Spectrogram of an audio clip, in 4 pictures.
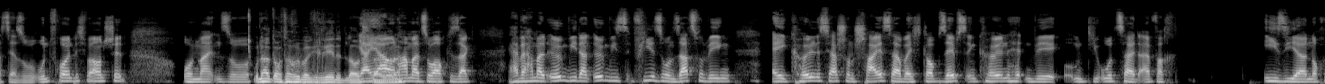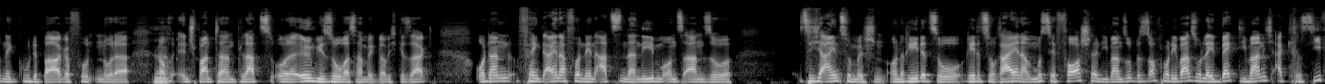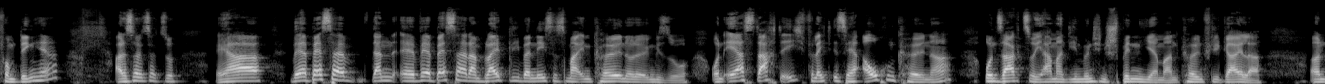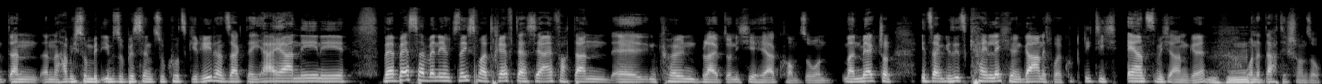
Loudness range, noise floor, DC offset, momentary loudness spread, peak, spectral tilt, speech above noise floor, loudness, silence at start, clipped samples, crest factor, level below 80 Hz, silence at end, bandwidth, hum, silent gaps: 4 LU; -72 dBFS; under 0.1%; 8 LU; 0 dBFS; -4.5 dB/octave; 53 dB; -19 LUFS; 0 s; under 0.1%; 18 dB; -46 dBFS; 0 s; 15.5 kHz; none; none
